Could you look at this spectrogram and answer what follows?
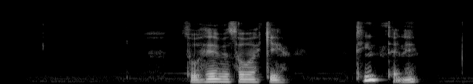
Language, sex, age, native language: Icelandic, male, 30-39, Icelandic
